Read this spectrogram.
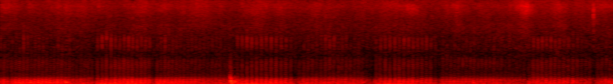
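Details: Massaged kitten purring as she licks down a person's arm; low, throbbing purr with rhythmic breath cycles under a second long and a small tap near the middle.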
